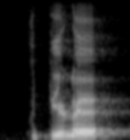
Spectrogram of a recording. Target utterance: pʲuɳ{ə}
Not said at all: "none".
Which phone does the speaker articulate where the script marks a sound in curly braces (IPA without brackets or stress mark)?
ə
